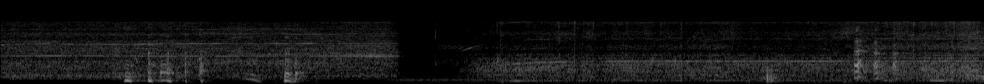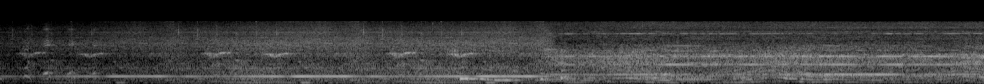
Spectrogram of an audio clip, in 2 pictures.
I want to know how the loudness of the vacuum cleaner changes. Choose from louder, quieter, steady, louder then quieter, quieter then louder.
louder.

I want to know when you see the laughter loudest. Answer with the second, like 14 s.
15 s.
